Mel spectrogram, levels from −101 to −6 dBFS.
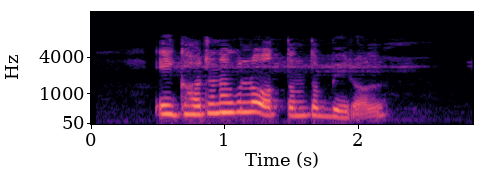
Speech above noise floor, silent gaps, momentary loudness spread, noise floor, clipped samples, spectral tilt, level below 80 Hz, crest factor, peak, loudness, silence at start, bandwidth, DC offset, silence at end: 40 dB; none; 13 LU; -75 dBFS; under 0.1%; -3.5 dB/octave; -78 dBFS; 16 dB; -20 dBFS; -35 LUFS; 0.5 s; 8 kHz; under 0.1%; 0.65 s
